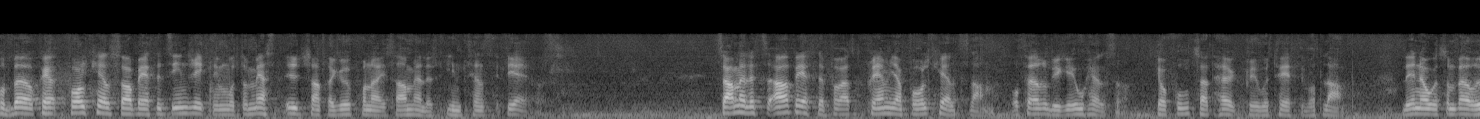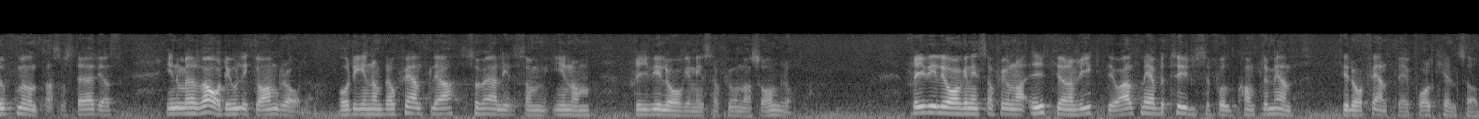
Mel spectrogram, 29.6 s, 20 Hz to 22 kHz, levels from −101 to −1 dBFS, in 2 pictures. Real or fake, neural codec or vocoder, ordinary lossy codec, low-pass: fake; codec, 16 kHz, 2 kbps, X-Codec, WavLM features, trained on Multilingual LibriSpeech; none; none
